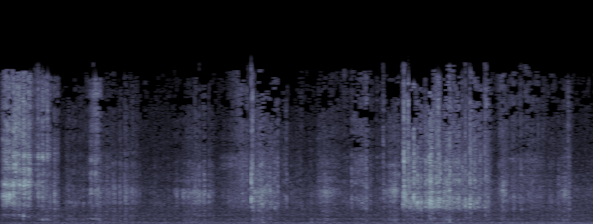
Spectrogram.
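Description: Crunchy chewing of fried cinnamon snacks close to the microphone, with a paper food bag crinkling, loudest about four seconds in as a hand reaches into it.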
